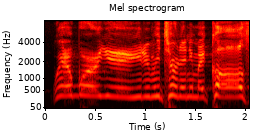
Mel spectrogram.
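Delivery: high, insistent phone grievance; imitated complaint. Brad to her on the phone, high imitated complaint. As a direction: mimic a needy caller demanding answers.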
